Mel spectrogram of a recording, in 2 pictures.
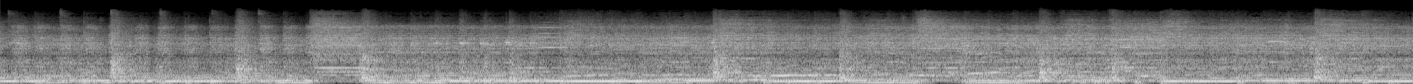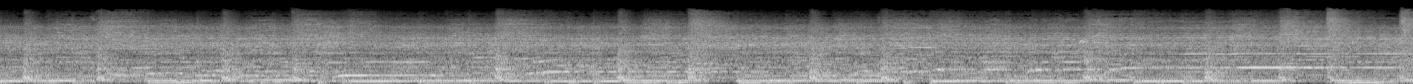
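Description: Live rock band playing loud: electric guitars, bass guitar and drum kit, with steady drum hits and heavy bass notes.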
